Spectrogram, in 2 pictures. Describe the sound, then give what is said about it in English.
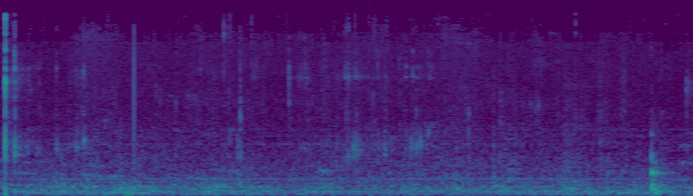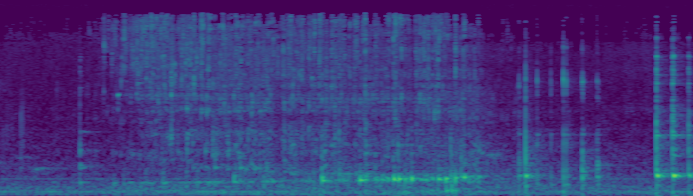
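Two sources of water, one of them brown, bitter water, pour steadily together into a jug, starting as a low trickle and swelling into a bright, splashy rush around the midpoint, fairly loud, with no one talking. “What would happen if we take these two sources of water and we pour them into the jug together?”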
